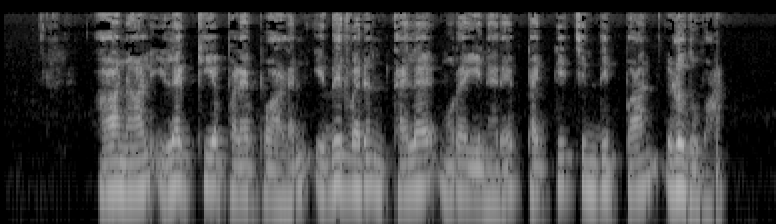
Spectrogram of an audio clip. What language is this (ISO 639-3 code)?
tam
